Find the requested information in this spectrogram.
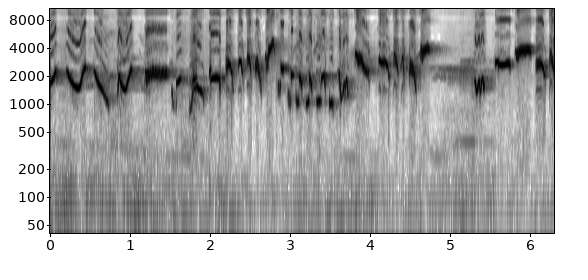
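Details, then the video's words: White-rumped shama in full, lively song, a recording meant as a master track to stir untrained shamas into singing: fast, varied run of rich whistles, sweeping up and down, interspersed with short chirps and squawky notes, nearly continuous for six seconds. "Masteran burung MURAI GACOR bagus buat Pancingan MURAI BAHAN"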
